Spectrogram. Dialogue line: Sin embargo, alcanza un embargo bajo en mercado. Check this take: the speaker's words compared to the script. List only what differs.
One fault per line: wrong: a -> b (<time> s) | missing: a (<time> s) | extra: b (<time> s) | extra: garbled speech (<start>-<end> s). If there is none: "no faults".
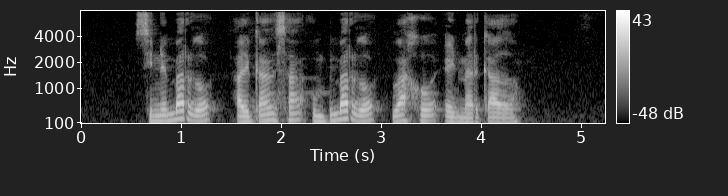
no faults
